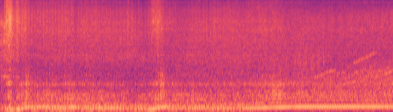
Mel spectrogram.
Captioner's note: car engine whistling; car engine revving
